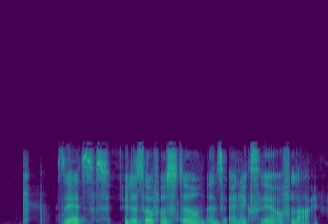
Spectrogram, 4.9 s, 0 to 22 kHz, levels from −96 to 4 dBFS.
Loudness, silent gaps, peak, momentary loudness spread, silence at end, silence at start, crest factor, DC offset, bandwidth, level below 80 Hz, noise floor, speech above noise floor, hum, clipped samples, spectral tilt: -35 LUFS; none; -16 dBFS; 14 LU; 0.2 s; 0.35 s; 20 dB; under 0.1%; 8.2 kHz; -76 dBFS; -57 dBFS; 21 dB; none; under 0.1%; -3 dB/octave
